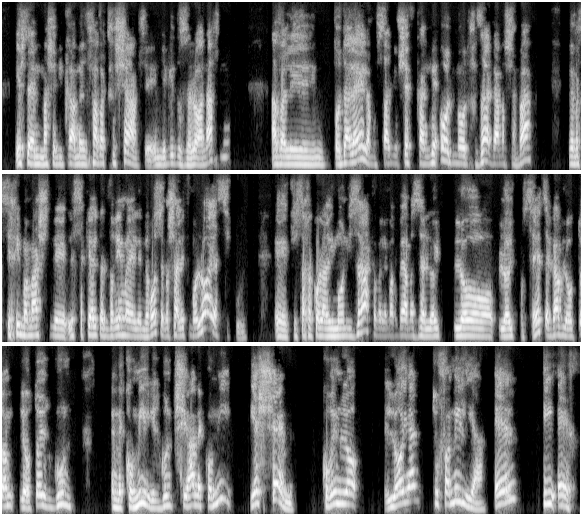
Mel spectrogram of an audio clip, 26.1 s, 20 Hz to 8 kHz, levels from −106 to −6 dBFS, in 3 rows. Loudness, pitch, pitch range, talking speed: -16 LUFS, 140 Hz, 130-175 Hz, 145 wpm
